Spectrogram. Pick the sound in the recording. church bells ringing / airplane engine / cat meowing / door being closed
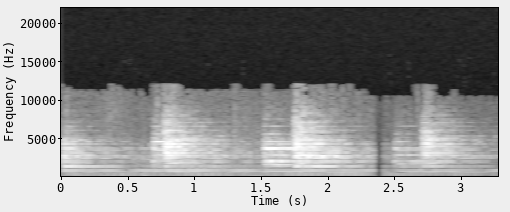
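church bells ringing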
